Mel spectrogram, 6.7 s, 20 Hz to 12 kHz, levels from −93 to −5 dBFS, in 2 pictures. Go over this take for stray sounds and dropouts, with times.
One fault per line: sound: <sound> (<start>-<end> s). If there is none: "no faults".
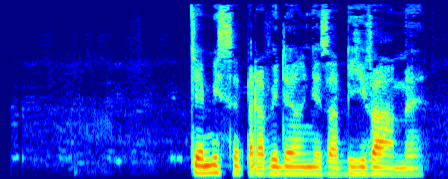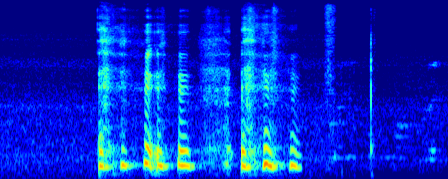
sound: laugh (4.1-5.6 s)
